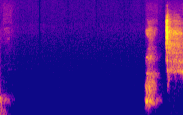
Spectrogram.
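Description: Dogs in a home, a short low sound at the start followed after a long silence by two sharp bark-like bursts close to the microphone, with no talk.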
